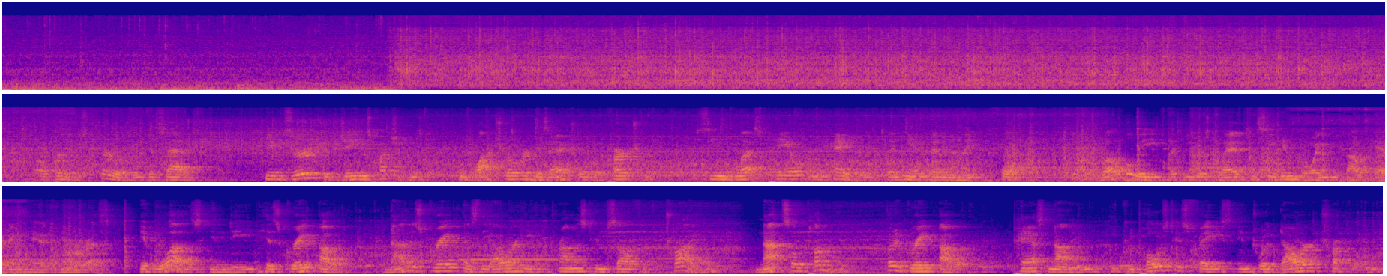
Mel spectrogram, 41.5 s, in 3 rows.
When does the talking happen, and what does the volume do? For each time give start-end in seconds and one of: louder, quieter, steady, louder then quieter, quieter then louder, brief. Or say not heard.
14.2-41.4 steady.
